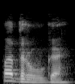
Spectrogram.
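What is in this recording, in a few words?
"podruga", Russian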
